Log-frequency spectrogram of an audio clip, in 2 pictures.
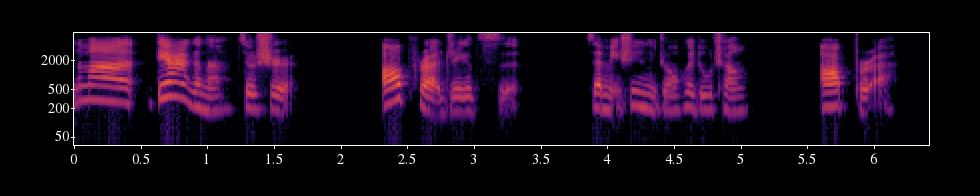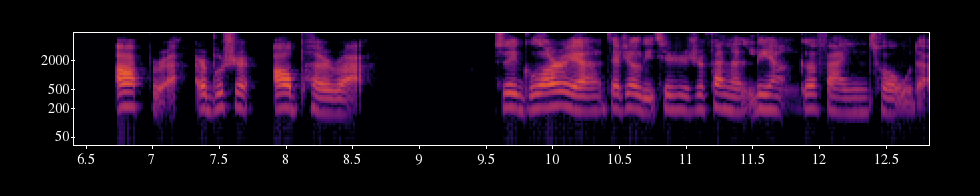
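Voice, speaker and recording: Recorded very cleanly against a silent background, a woman speaks in a plain, everyday voice. Her pitch is medium with ordinary variation, and her pace is moderate. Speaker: English pronunciation teacher. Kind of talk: lesson.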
